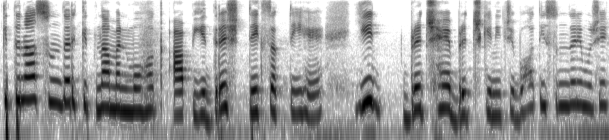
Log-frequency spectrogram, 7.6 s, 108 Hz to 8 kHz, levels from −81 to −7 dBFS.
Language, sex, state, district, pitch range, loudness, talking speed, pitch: Hindi, female, Bihar, West Champaran, 240-315 Hz, -17 LUFS, 165 wpm, 275 Hz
